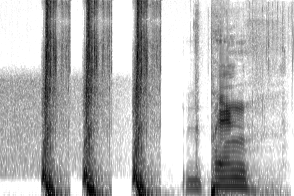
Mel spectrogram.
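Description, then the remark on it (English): Three heavy, evenly spaced hammer blows crack out over a faint hiss in a hotel, each a sharp, loud strike. A strained vocal groan rises right after the last hit. “The hammer. Where's the hammer? There you are.”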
